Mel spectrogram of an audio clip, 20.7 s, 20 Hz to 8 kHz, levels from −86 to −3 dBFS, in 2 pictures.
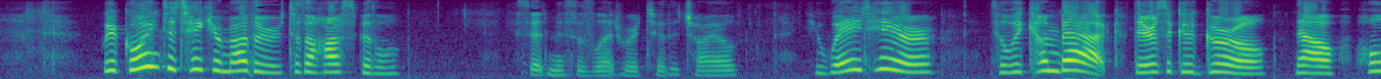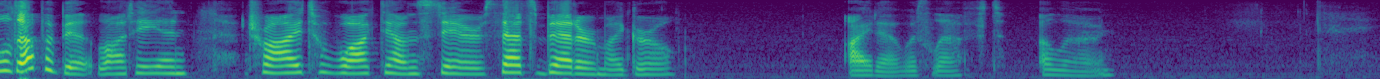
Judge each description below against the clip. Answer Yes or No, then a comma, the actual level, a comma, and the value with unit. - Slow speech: Yes, slow, 125 wpm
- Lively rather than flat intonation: Yes, wide, 6.2 semitones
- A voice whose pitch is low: No, very high, 260 Hz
